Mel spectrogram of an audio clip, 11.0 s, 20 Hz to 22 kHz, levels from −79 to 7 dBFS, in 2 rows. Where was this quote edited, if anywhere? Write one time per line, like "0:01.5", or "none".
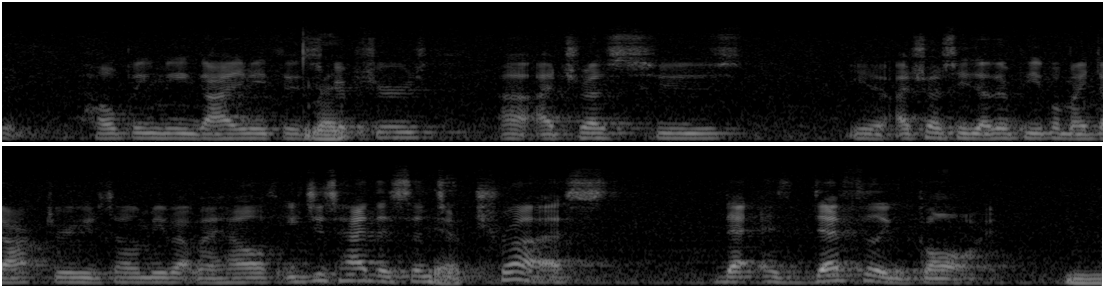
none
